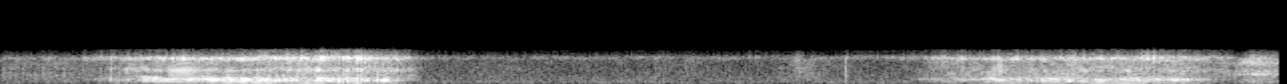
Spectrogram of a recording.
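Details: Sleep snoring: two long, rough, vibrating breath sounds separated by a quiet pause, a regular snoring pattern.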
